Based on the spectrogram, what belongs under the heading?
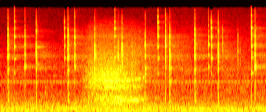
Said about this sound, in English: Roll. Okay, I'm going to go ahead and roll the dice if you'll give me a little blow on them bones.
